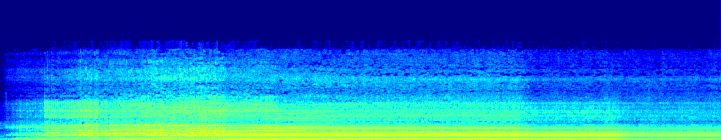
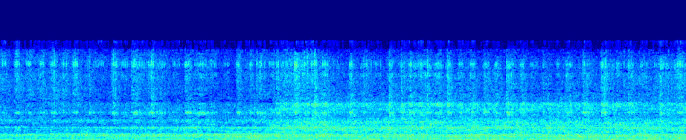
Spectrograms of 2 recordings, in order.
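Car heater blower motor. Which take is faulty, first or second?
first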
